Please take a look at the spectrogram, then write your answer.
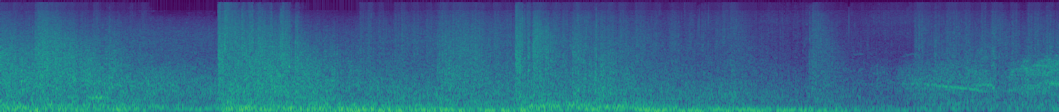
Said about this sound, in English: Some spotting rounds going in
